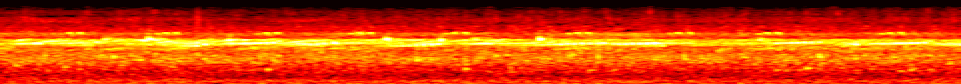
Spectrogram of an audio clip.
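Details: Frogs at a lake: a dense, unbroken chorus of high, shrill trilling calls merging into one steady ringing band, with faint individual pulses rising above it.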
